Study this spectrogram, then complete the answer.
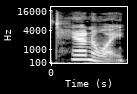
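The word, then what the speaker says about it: tannoy: the word is how how do you say it tanoi tanoy the word is tanoy which in layman's terms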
